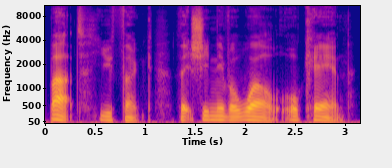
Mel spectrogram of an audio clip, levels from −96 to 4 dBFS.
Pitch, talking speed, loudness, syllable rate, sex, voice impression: 100 Hz, 170 wpm, -21 LUFS, 3.9 syllables/s, male, very masculine, very adult-like, very middle-aged, very thick, slightly relaxed, powerful, dark, slightly soft, slightly muffled, fluent, slightly raspy, cool, intellectual, sincere, very calm, friendly, very reassuring, unique, slightly elegant, wild, slightly sweet, slightly lively, slightly kind, modest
